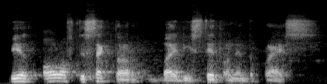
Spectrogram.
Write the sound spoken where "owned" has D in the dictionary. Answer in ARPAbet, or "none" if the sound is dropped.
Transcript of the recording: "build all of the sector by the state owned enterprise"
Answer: none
